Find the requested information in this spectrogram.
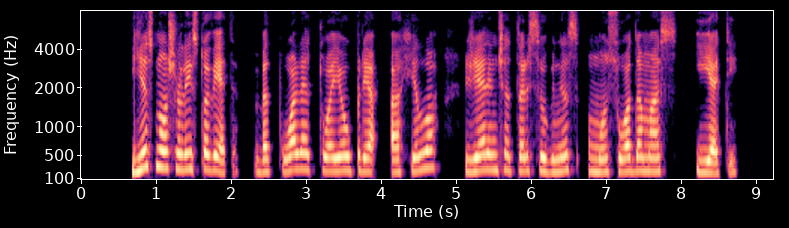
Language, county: Lithuanian, Vilnius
